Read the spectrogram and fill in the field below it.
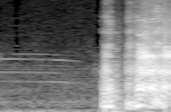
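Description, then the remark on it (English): A cat locked in a bedroom lets out one loud, drawn-out, slightly bleating meow after a brief near-silent moment, with no talking around it. “She's Oh. meowing now because she's locked in my room.”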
